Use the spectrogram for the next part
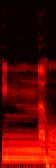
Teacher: نون مشدد ہے، ہمیشہ غنّے کے ساتھ پڑھیں گے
